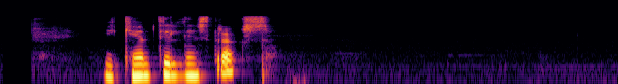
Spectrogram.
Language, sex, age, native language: Icelandic, female, 40-49, Icelandic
